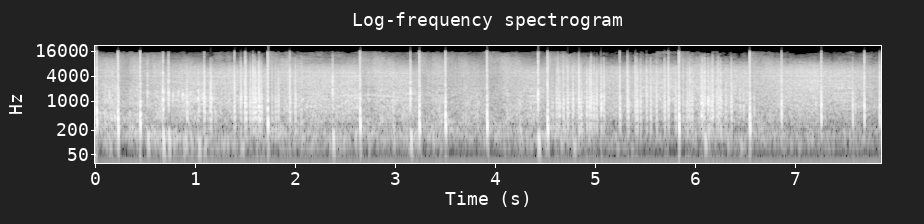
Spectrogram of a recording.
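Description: Aerial fireworks shells bursting: an irregular string of sharp bangs, sometimes several a second, with a dense cluster about halfway through.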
